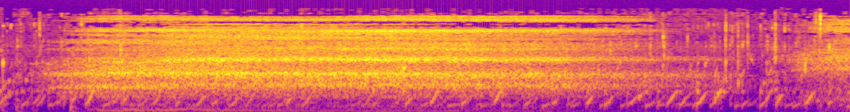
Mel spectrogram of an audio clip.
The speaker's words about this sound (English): Listen to the bubbles. The bubbles?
